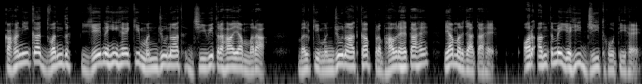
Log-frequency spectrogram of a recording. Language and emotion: Hindi, neutral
